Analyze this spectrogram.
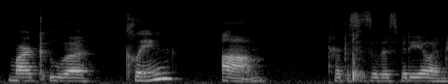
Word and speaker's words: Marc-Uwe Kling: I could only find like one pronunciation thing on Google, and I think you say the author's name as marc-uwe Kling.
